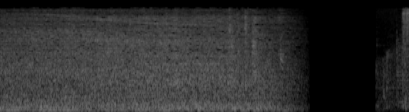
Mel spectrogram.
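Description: Logo-intro sound effect: a loud, noisy rushing rumble over a low droning hum, which cuts off abruptly about three seconds in, followed by a short silence.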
